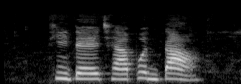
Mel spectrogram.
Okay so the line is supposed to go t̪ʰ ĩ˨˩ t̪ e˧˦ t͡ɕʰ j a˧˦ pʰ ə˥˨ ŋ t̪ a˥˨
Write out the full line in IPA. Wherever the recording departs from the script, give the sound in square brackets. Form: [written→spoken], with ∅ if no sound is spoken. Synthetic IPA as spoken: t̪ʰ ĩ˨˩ t̪ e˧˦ t͡ɕʰ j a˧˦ [pʰ→p] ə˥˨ [ŋ→n] t̪ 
